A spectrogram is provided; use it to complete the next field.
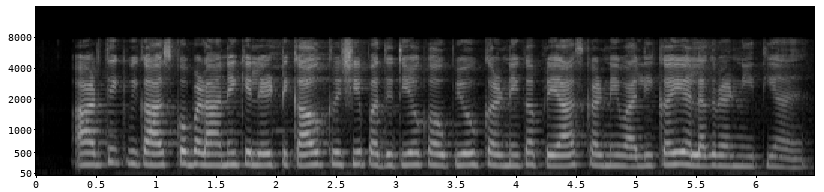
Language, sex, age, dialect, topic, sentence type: Hindi, female, 18-24, Hindustani Malvi Khadi Boli, agriculture, statement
